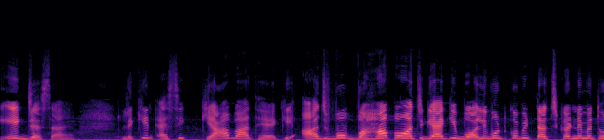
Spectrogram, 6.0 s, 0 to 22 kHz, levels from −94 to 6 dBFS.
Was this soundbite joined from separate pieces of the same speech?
no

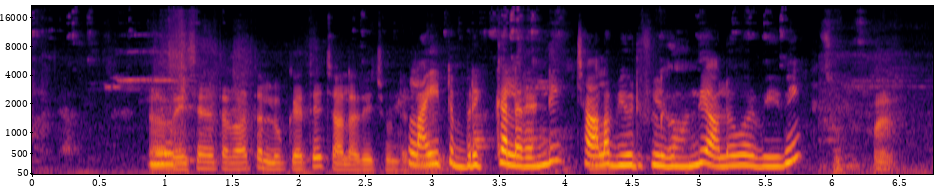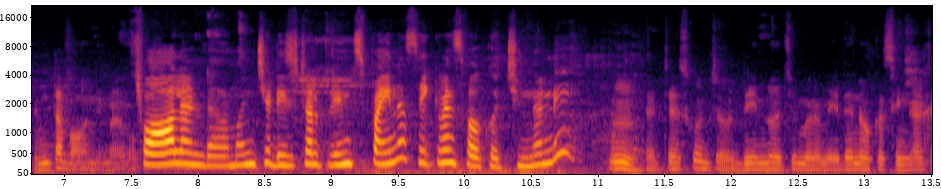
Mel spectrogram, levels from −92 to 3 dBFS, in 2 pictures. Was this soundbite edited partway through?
yes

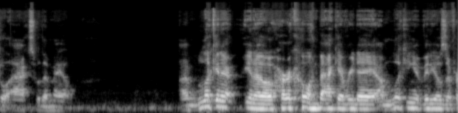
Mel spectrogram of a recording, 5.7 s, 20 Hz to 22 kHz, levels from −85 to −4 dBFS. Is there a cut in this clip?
no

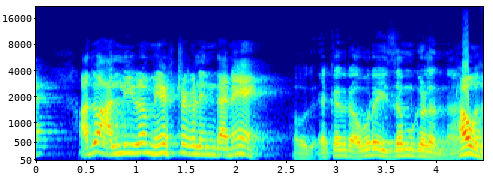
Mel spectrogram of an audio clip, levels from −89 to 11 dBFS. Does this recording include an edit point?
no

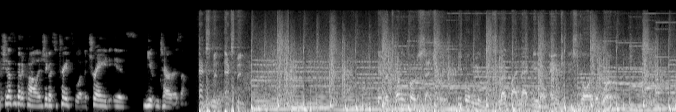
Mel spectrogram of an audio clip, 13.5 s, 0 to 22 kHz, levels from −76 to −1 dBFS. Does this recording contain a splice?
yes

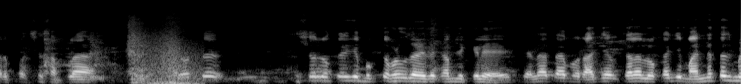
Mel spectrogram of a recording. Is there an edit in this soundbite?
yes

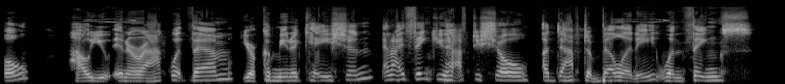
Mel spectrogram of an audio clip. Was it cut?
yes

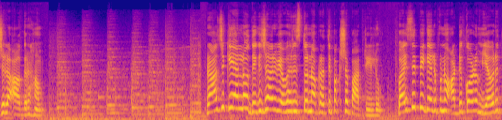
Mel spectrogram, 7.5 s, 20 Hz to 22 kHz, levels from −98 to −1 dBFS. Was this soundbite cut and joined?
no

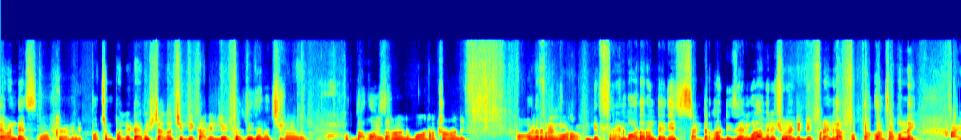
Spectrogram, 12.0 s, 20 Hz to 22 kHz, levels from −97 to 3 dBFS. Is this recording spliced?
yes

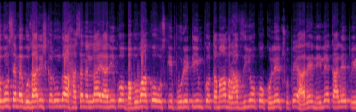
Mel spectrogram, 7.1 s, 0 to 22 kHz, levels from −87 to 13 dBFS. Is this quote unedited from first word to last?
yes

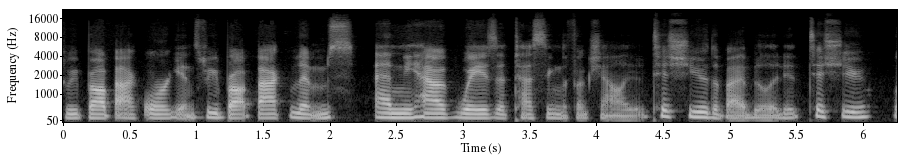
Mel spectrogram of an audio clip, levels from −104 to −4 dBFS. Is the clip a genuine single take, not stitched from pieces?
yes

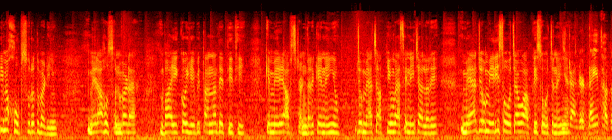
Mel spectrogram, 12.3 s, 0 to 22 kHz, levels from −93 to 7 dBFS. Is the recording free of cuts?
yes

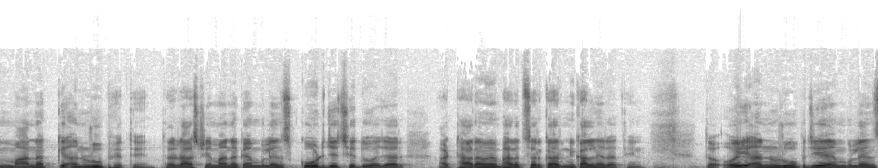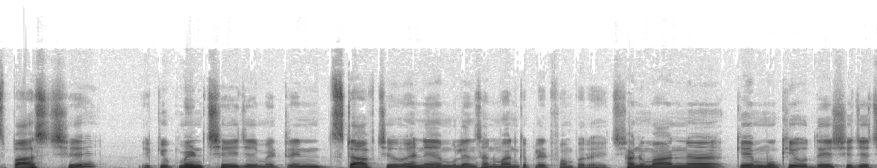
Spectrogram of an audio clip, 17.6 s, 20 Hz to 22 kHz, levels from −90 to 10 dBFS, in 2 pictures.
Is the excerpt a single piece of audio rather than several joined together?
no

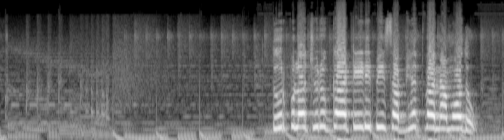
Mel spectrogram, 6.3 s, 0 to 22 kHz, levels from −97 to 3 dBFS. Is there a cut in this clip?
no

